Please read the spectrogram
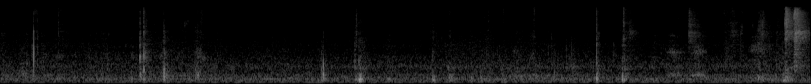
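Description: Irregular light taps and knocks, a dozen or so, from a collie playing with a rubber balloon and bouncing it off her nose, the loudest coming right at the end.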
